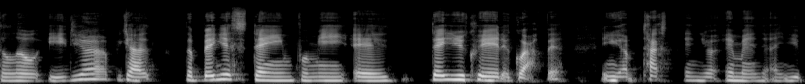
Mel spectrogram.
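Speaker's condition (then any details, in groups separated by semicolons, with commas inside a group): Deafblind, born deaf; narrowed visual field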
